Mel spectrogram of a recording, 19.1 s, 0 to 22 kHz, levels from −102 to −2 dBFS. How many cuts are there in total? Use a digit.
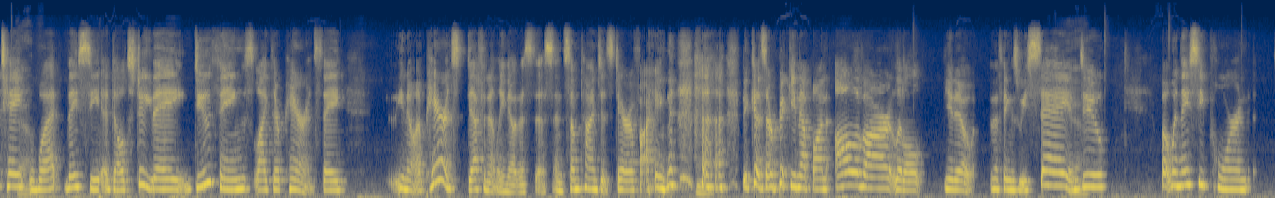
1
